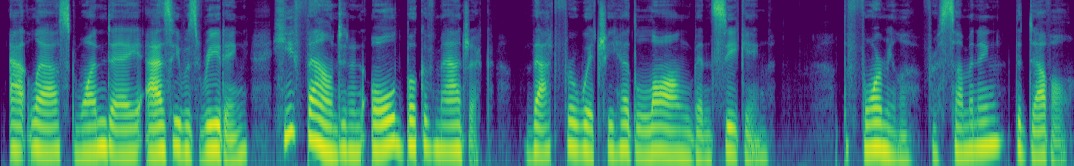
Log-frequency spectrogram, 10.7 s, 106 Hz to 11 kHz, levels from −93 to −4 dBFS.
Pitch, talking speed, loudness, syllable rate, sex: 160 Hz, 160 wpm, -19 LUFS, 4.3 syllables/s, female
